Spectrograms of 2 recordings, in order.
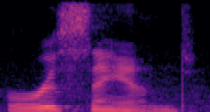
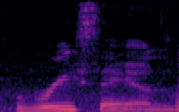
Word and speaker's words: Rhysand: I'm not spoiling, but I'm telling you guys, this is how you pronounce his name. It's not Rhysand. It is Rhysand. Okay? Thank you. – If you're from North Carolina, it's more like Rhysand.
